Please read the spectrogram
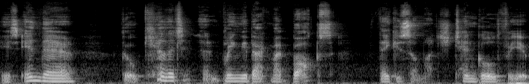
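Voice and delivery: soft, half-whispered voice. Voicing a character at a cave mouth, urging adventurers inside: half-whispering NPC. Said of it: "he's kinda whispering now".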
